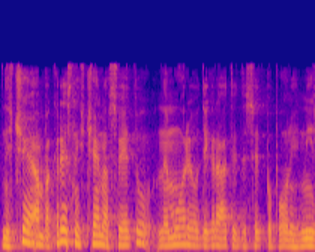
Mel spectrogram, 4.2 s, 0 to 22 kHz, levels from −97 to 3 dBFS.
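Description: A barely audible smear at 0.87 s and a brief buzzy hold with a faint warble at 2.90 s are concealed Bluetooth headset packet loss. The receiver covered 7.5 ms, then 15 ms, which fits one and then two lost headset packets, by repeating the best-matching recent waveform.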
